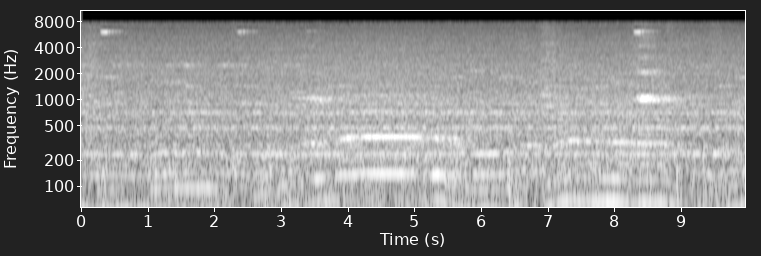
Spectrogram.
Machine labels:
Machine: fan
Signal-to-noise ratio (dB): -6 dB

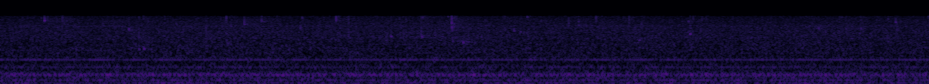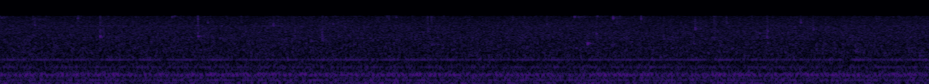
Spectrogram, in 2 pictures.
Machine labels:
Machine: pump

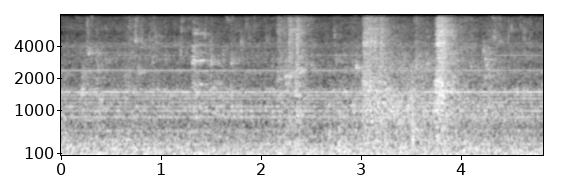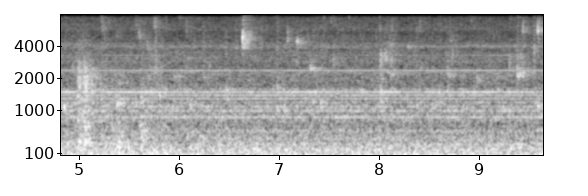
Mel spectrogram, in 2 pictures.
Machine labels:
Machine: pump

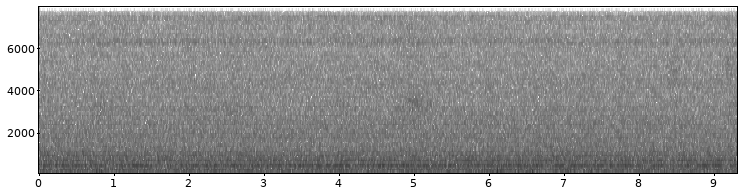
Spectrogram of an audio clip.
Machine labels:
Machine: fan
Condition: normal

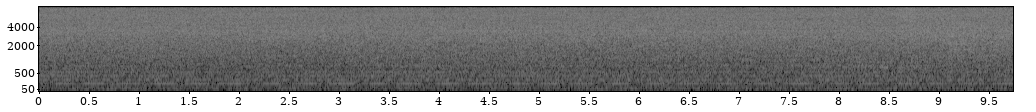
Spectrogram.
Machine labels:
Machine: pump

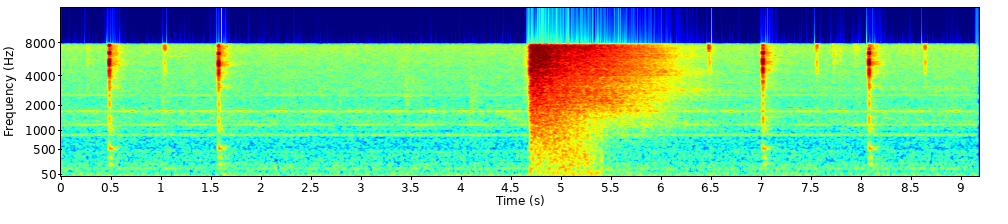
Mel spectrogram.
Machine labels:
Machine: valve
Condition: abnormal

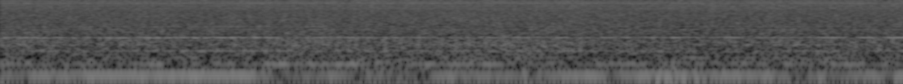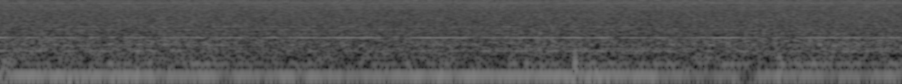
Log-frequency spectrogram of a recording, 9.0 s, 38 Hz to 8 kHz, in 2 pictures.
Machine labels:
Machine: fan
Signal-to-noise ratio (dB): 6 dB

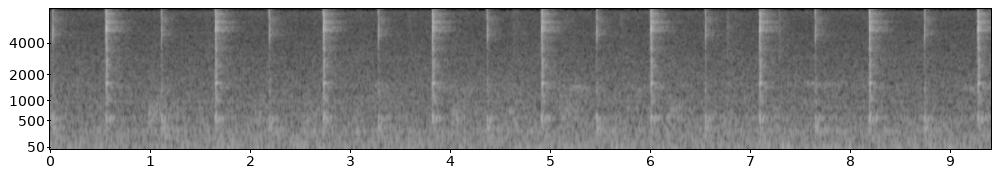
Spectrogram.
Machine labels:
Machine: valve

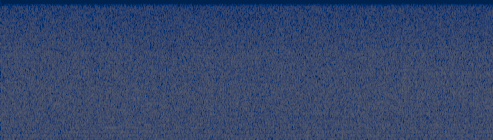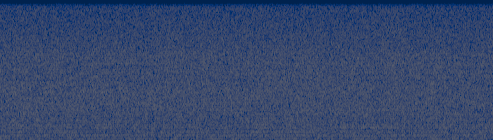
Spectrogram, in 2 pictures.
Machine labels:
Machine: fan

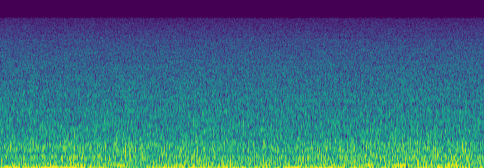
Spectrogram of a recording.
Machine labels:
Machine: fan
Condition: normal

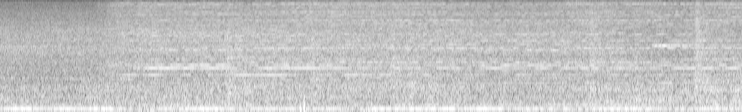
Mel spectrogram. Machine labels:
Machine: fan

